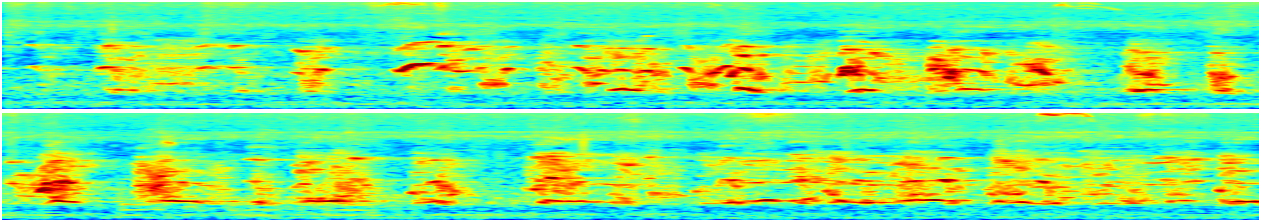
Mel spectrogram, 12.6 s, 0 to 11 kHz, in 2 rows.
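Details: A pack of Blackcreek and Bluetick rabbit hounds in full chase, April 4, 2013, baying loudly and continuously, with quick overlapping bark-like cries, about two every second.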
